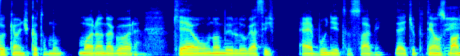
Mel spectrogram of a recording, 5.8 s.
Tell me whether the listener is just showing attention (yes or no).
yes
